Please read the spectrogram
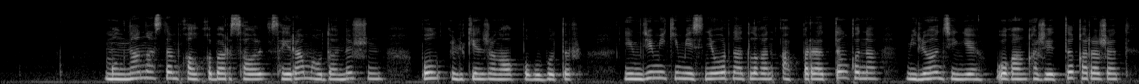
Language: Kazakh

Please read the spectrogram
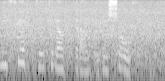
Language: Icelandic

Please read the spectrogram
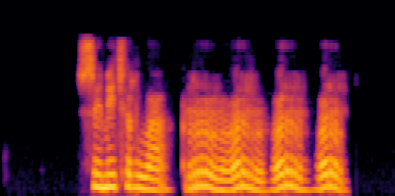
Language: Mari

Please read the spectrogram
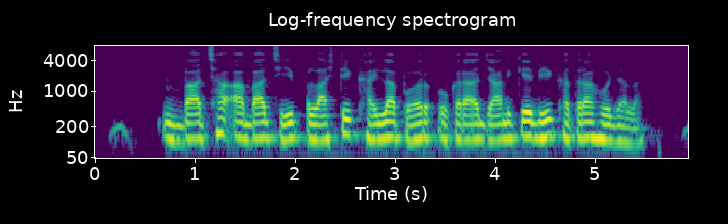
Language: Bhojpuri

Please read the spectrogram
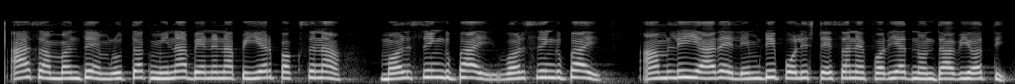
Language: Gujarati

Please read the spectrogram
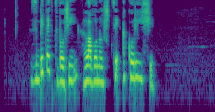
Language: Czech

